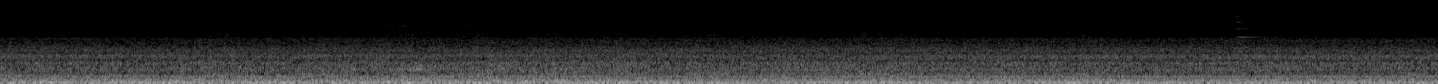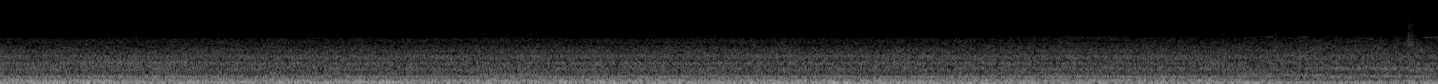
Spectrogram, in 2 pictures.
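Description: Electric commuter train running, heard from inside the front car: a steady rumble of wheels on rail with a faint steady hum. It eases off slightly near the end as the train slows into a station.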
